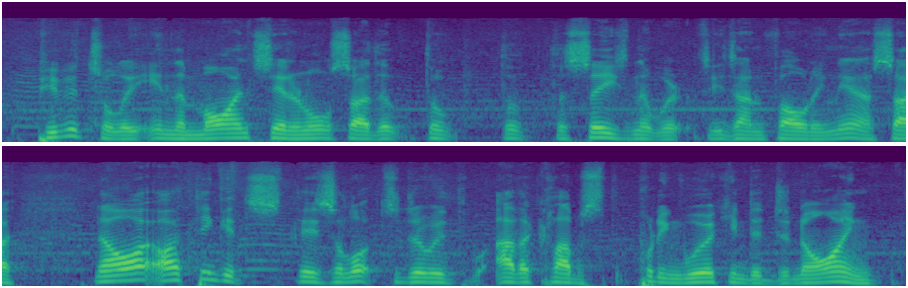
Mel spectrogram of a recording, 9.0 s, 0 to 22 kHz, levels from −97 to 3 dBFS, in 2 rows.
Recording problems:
electrical hum; faint; throughout; 50 Hz, 25 dB below the speech

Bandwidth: 13.5 kHz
